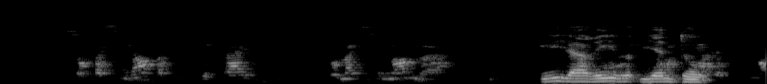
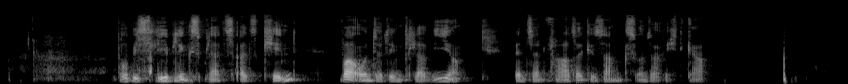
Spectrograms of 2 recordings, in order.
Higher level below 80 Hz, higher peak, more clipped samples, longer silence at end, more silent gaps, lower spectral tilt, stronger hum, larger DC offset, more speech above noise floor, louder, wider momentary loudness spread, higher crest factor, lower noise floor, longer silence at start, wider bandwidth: about the same, -70 dBFS vs -74 dBFS; second, -16 dBFS vs -8 dBFS; neither; second, 0 s vs 1.45 s; neither; first, -8 dB/octave vs -4 dB/octave; neither; neither; about the same, 49 dB vs 46 dB; about the same, -32 LUFS vs -30 LUFS; first, 22 LU vs 19 LU; second, 18 dB vs 24 dB; first, -80 dBFS vs -76 dBFS; first, 0.75 s vs 0.3 s; second, 6.6 kHz vs 11.5 kHz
